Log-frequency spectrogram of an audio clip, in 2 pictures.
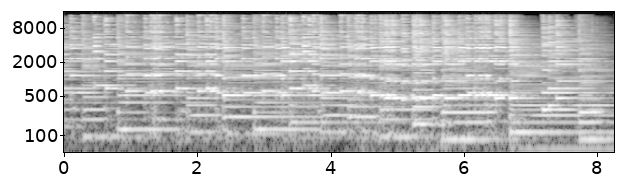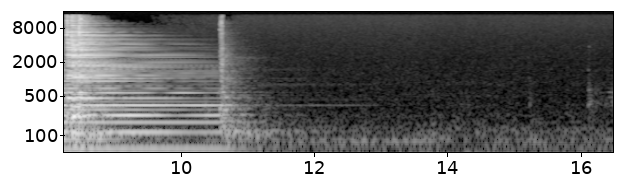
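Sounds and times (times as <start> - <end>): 
harpsichord courante in C major: 0.0 - 9.9.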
